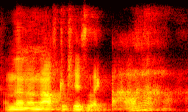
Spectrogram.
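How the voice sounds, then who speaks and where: Low-voiced man vlogging a workout. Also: expressive, moderate pace, fairly bright tone. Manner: boisterous, chatty, swears when hyped. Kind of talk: casual workout vlog. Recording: echoey, dull lo-fi room sound.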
